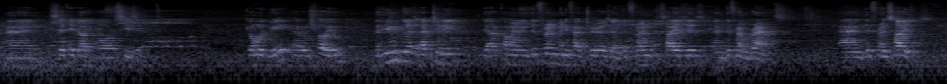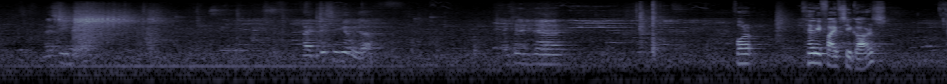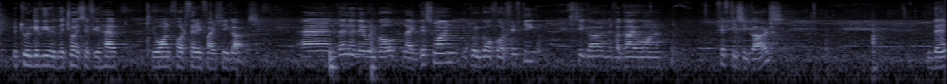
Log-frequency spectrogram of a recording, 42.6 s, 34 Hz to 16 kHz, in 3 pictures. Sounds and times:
Speech: 0.1 - 2.2, 3.8 - 11.9, 12.6 - 14.0, 17.7 - 20.0, 28.6 - 32.4.

